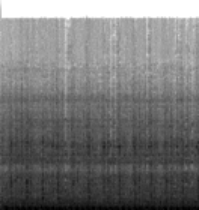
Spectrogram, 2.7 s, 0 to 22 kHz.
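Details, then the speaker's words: Ford F800 crane truck with a formerly locked-up engine, kept running on gasoline poured into the carburetor vent and sprayed into the intake. Uneven, lumpy, shaky idle. "And then I can also spray that in there while it's running and try to keep it running. Bottle fed like a baby. Gonna smooth out?"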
